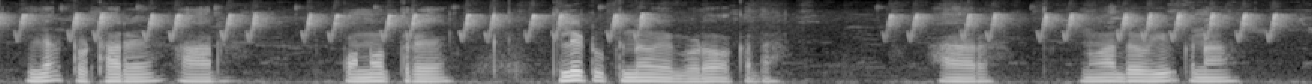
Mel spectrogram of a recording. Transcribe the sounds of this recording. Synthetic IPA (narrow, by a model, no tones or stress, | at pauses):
iɲaʔʈɔʈʰaɾɛaɾ | pɔnɔt̪ɾɛ | kiləʈut̪nəwɛɡɔɽɔʔakad̪a | aɾnɔwad̪ɔɦujuʔkana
